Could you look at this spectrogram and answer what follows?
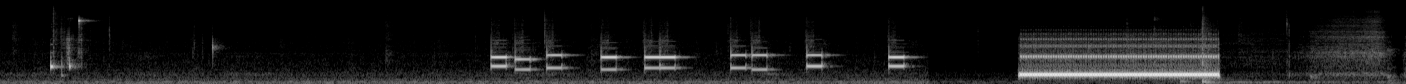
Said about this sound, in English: So let's first take a moment to see if we can get a hold of him on his cell phone. All right, hold on a second.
